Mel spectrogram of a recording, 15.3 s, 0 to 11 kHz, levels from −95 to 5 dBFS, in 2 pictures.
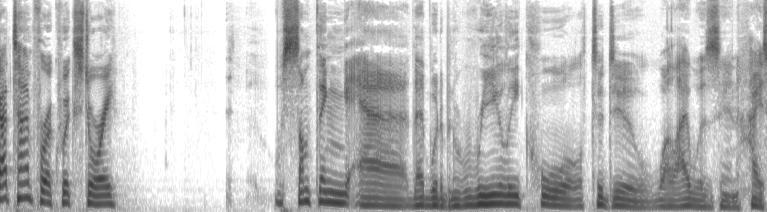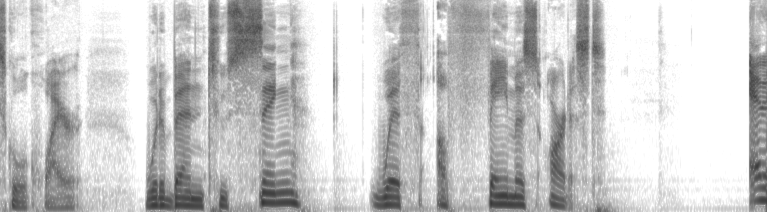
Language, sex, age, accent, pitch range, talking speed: English, male, 40-59, American, 100-140 Hz, 130 wpm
